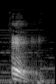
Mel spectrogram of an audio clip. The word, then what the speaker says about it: -er: ER in English is pronounced ER but in French the ER is pronounced a you probably notice if you've been following along with us in the videos of Simon says that the verbs that end in an ER are pronounced a like Dante sote Marche uh the pronunciation say a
